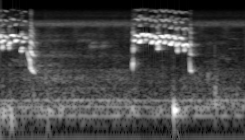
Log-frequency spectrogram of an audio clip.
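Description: A bird chirping in two quick bursts of rapid high-pitched notes, the first ending in a short falling note and the second about a second later.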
